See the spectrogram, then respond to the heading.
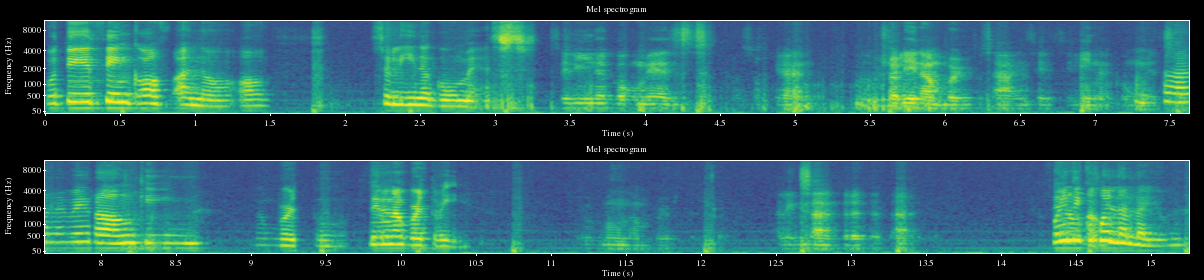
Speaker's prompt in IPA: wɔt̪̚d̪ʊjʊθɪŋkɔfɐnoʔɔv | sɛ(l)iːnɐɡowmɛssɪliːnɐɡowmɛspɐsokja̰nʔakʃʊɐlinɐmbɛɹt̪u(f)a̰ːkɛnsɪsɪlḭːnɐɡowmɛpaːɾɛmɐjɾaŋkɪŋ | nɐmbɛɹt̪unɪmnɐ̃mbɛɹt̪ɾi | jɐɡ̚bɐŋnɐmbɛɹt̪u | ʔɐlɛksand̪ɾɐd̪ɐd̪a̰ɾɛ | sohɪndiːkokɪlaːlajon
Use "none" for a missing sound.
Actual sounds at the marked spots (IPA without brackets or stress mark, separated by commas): l, s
